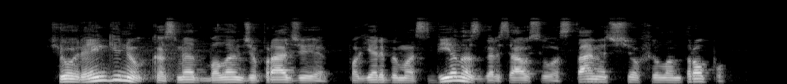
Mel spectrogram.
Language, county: Lithuanian, Šiauliai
